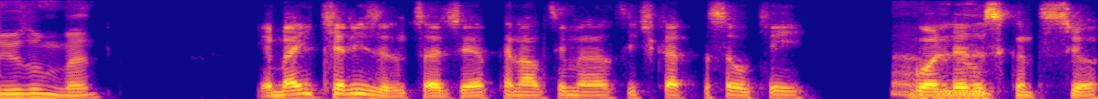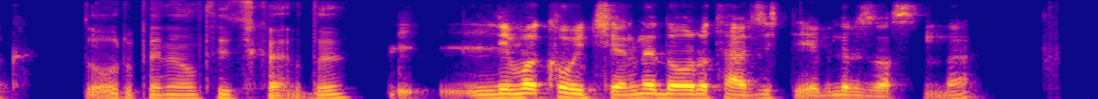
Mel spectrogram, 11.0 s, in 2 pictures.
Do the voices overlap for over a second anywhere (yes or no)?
no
